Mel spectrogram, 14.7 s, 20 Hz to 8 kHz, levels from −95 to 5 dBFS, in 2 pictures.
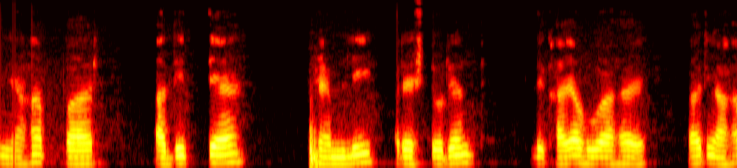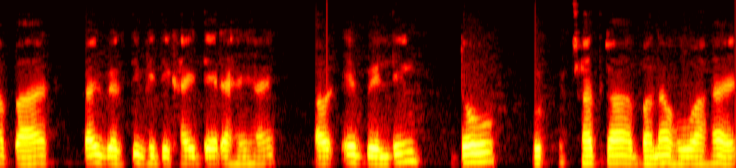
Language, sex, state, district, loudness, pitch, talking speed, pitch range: Hindi, male, Chhattisgarh, Balrampur, -18 LUFS, 130 Hz, 120 wpm, 120-135 Hz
